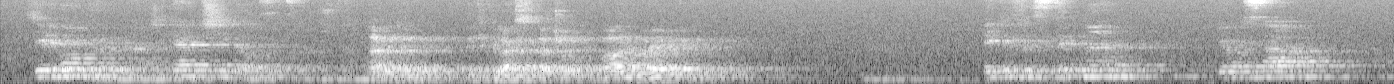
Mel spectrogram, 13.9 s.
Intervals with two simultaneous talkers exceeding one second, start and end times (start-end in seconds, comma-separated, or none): none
